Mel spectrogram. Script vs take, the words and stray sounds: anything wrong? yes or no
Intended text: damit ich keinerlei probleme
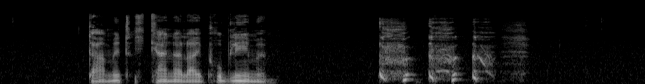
yes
